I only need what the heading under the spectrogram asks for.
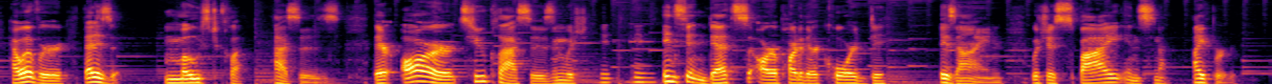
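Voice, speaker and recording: Very slow speech with music in the background. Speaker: gaming video essayist. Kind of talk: video essay narration.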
